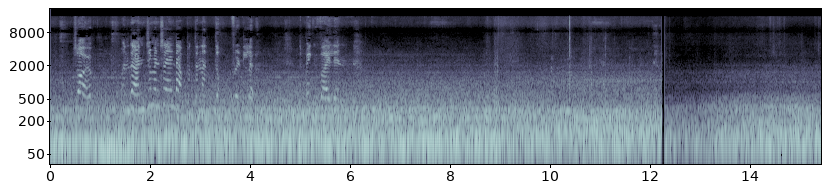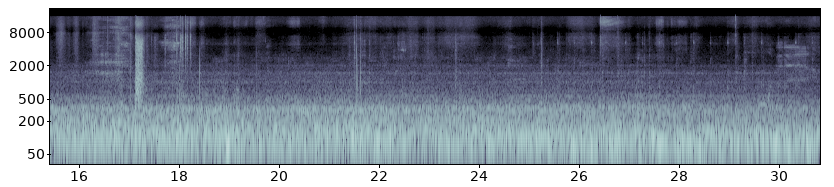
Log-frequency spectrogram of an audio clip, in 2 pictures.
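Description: Car road and engine noise heard inside the cabin while driving: a steady low rumble, briefly broken by a cut about twelve seconds in. A short tone sounds about seventeen seconds in.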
